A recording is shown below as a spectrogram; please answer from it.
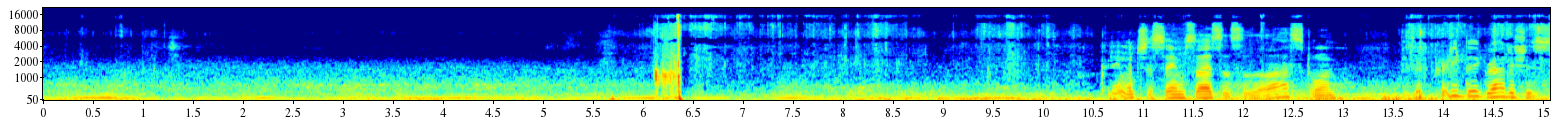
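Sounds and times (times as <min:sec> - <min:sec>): low mechanical hum: 0:00.0 - 0:15.0
leaves rustling against microphone: 0:05.2 - 0:15.0
stalk snapping: 0:06.0 - 0:10.5.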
